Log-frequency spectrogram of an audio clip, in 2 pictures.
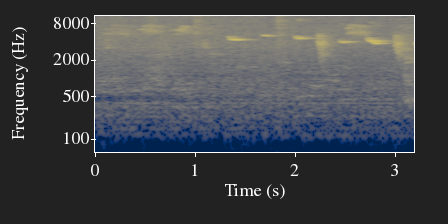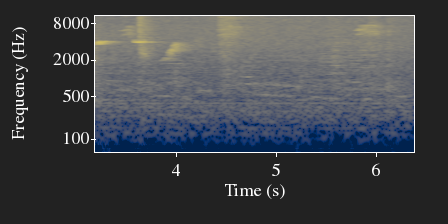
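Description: Small birds chirping: a quick run of short, high whistled notes and downward-sweeping calls in the middle, with fainter chirps around them, over steady background noise.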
